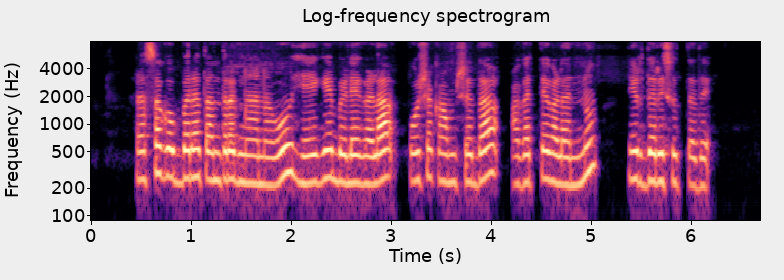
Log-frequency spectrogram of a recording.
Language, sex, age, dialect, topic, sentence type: Kannada, female, 18-24, Central, agriculture, question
